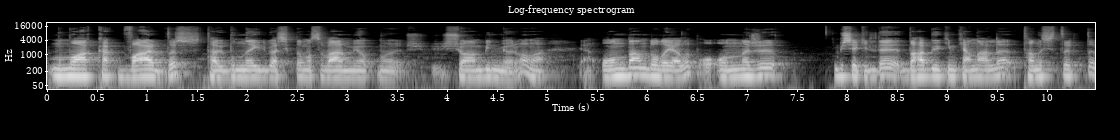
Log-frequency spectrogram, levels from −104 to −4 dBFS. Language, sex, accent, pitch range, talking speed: Turkish, male, native, 110-140 Hz, 150 wpm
